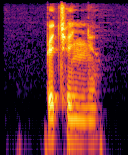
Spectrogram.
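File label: "печенньӧ", Komi, male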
